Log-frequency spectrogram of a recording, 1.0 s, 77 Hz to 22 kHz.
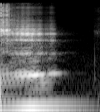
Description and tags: cartoon jump2
cartoon style jump sound
foley, jump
